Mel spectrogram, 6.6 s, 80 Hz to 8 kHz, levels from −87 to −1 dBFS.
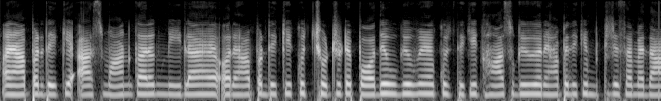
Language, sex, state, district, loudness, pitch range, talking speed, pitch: Hindi, female, Chhattisgarh, Bastar, -19 LUFS, 220-235 Hz, 290 wpm, 225 Hz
